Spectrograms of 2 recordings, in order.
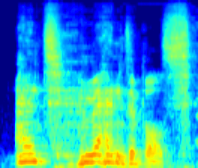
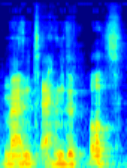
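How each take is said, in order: First: The m sound begins the second word. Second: The m sound begins the first word. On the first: The speaker calls it right. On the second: The speaker calls it wrong. "Not mant andibles"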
